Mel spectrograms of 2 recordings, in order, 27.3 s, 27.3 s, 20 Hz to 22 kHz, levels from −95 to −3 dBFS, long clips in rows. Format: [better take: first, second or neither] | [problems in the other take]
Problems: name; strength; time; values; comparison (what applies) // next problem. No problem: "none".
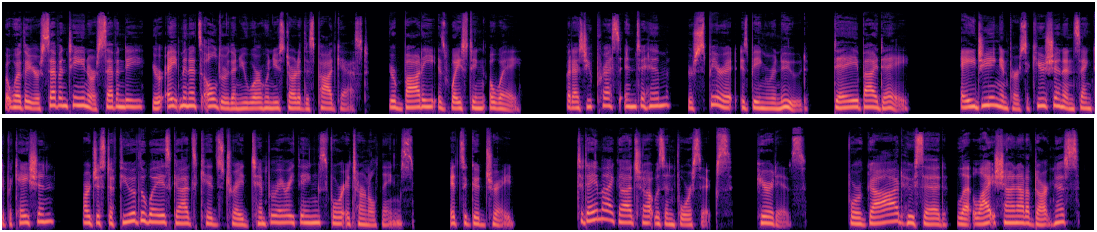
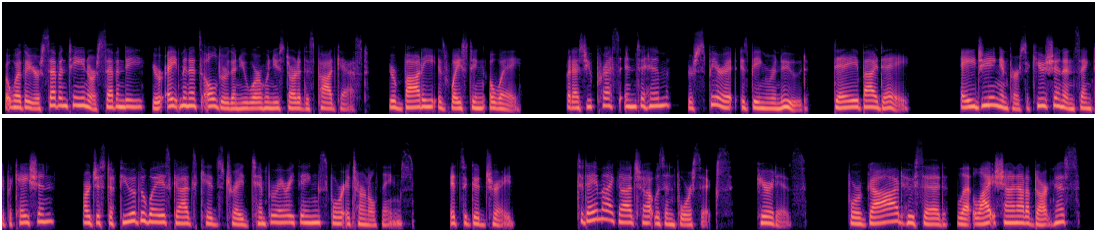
first | muffled; very; fading above 3 kHz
